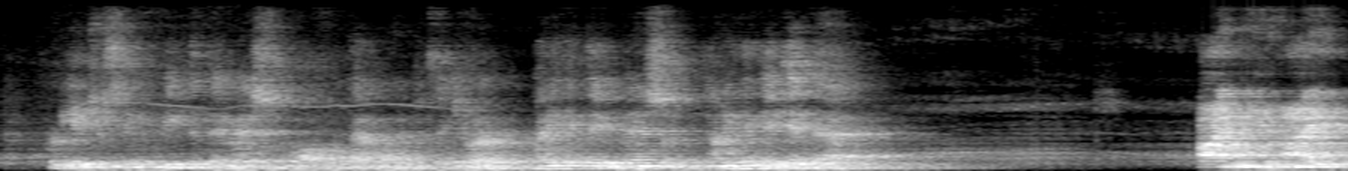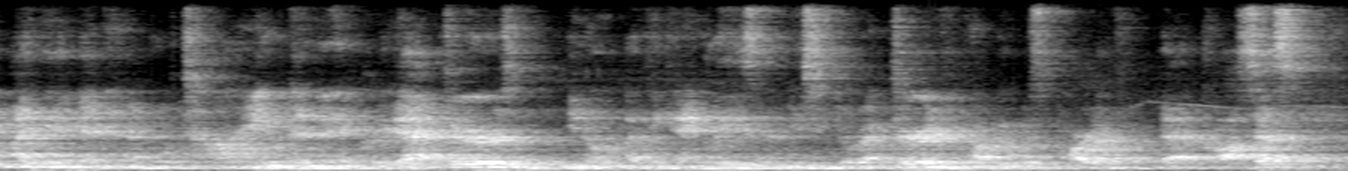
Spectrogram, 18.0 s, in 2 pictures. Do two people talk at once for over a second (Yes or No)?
No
